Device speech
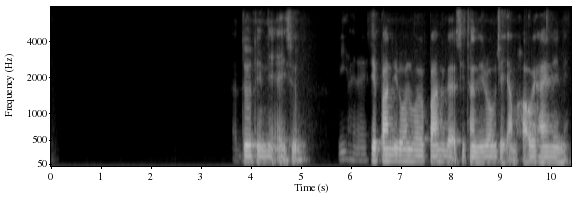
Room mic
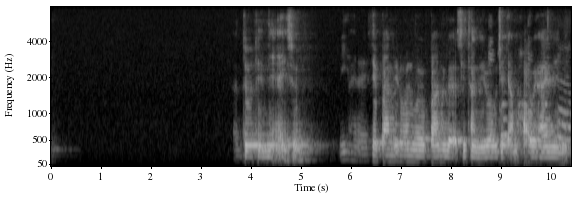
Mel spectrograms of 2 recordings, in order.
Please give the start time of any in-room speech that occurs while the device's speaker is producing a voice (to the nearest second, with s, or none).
9 s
